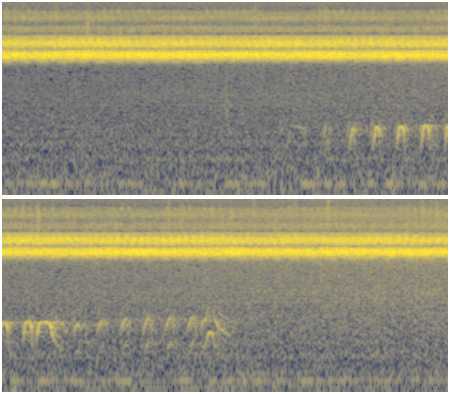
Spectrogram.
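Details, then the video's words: Grass insects chirring steadily through an early autumn night make an even high wall of sound; midway, a low series of rapid arched notes from another animal rises and fades over about six seconds. "초가을 밤부터 새벽까지 백색소음 풀벌레 소리"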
